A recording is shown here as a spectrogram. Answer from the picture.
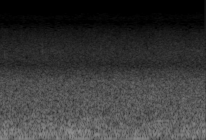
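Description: Steady background hiss with a low hum underneath: room noise.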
